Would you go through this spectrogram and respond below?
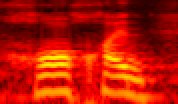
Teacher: زبان کی جڑ نرم تالو سے لگتی ہے. خا کی آواز آئے گی خا خن.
